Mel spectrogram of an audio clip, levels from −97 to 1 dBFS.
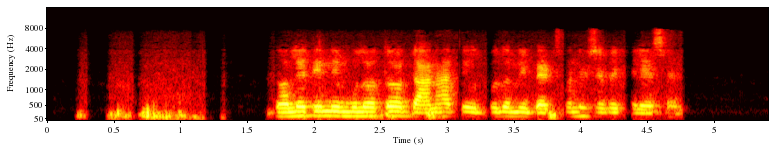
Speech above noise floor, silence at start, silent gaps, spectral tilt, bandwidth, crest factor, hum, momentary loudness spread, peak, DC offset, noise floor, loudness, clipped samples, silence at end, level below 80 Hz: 35 dB; 0.2 s; none; -8 dB/octave; 7.8 kHz; 18 dB; none; 18 LU; -2 dBFS; under 0.1%; -53 dBFS; -19 LUFS; under 0.1%; 0.65 s; -50 dBFS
